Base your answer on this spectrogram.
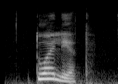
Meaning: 1. toilet, WC, restroom, lavatory 2. dress, attire 3. toilet, grooming (care for one's personal appearance) 4. dressing table
- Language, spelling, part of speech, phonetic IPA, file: Russian, туалет, noun, [tʊɐˈlʲet], Ru-туалет.ogg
